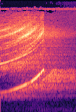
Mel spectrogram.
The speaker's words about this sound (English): Or the slide whistle.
